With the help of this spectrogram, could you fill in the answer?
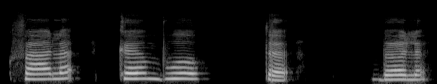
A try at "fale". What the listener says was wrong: Mais toi, tu dis fale, il y a un coup de glotte qui coupe d'abord. Fa'al.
